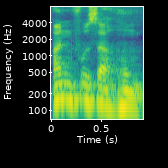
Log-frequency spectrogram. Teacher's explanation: آرام سے آپ نے میم ساکن کی آواز کو اظہار کر کے پڑھنا ہے، بس اس کو لمبا نہیں کرنا، بس اتنا آپ نے اس کو ادا کرنا ہے کہ پتہ چل جائے کہ یہاں پر میم ہے۔ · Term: اظہار شفوی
